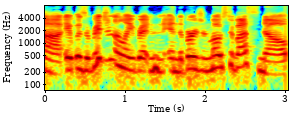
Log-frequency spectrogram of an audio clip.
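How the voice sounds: A natural reading voice delivers the words.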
